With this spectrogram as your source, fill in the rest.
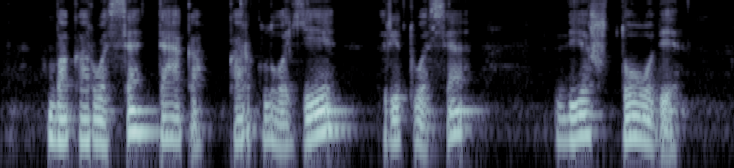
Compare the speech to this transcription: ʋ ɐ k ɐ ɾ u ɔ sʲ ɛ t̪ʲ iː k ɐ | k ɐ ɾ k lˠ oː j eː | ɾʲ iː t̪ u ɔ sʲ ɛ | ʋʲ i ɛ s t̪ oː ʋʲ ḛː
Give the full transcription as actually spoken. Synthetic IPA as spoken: ʋ ɐ k ɐ ɾ u ɔ sʲ ɛ t̪ʲ æː k ɐ | k ɐ ɾ k lˠ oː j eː | ɾʲ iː t̪ u ɔ sʲ ɛ | ʋʲ i ɛ ʃ t̪ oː ʋʲ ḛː

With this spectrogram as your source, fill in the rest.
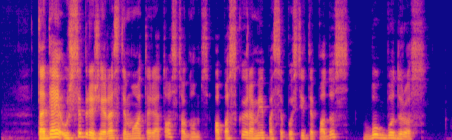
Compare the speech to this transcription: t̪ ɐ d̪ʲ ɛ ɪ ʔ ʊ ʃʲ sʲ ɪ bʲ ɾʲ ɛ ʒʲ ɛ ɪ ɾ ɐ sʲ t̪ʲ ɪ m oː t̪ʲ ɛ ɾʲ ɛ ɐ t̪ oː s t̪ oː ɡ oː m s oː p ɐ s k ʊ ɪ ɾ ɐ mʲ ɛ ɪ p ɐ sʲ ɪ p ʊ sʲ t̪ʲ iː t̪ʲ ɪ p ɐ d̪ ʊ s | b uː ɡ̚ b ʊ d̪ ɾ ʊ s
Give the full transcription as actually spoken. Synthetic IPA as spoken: t̪ ɐ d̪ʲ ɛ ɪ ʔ ʊ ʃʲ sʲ ɪ bʲ ɾʲ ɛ ʒʲ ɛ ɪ ɾ ɐ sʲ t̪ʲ ɪ m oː t̪ʲ ɛ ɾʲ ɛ ɐ t̪ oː s t̪ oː ɡ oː m s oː p ɐ s k ʊ ɪ ɾ ɐ mʲ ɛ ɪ p ɐ sʲ ɪ p ʊ sʲ t̪ʲ iː t̪ʲ ɪ p ɐ d̪ ʊ s | b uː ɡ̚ b ʊ d̪ ɾ ʊ s

